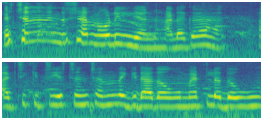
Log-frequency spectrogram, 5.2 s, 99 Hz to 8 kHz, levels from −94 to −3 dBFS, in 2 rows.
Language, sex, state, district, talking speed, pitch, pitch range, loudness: Kannada, female, Karnataka, Dharwad, 150 wpm, 285 Hz, 250-300 Hz, -17 LUFS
